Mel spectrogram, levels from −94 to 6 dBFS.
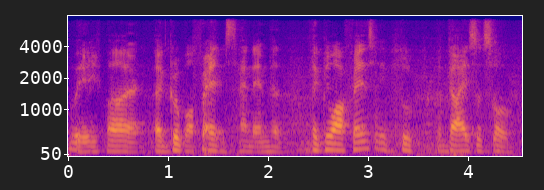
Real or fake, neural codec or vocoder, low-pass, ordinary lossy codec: fake; codec, 16 kHz in and 24 kHz out, 0.6 kbps, FocalCodec, streaming, 2048 codes; 7.2 kHz; none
